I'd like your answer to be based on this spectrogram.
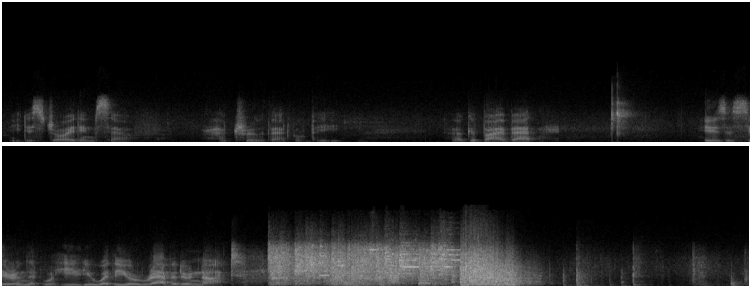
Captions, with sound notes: He destroyed himself, how true that will be. Well, goodbye, Bat. (gun clicking) Here's a serum that will heal you whether you're rabid or not. (crashing) (gun banging)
